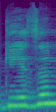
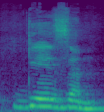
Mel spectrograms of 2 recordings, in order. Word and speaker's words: Gezan: और अगर आपको इसमें कोई दिक्कत आती है तो मेरा चैनल है गेजन सक्सेस पॉइंट, मैं नाम लिख के बता देती हूँ, गेजन इस तरह से स्पेलिंग लिखी जाएगी, GEZAN, गेजन सक्सेस पॉइंट, इस नाम से चैनल है।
